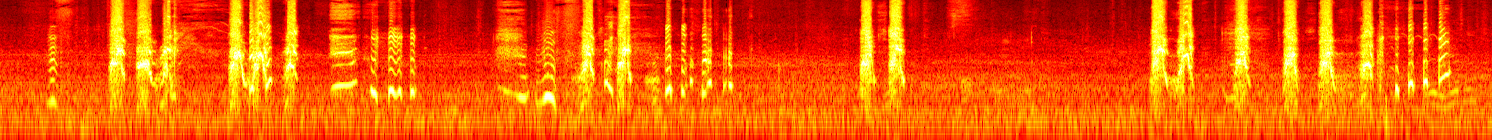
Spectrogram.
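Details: Pet dog scared of a kitten, giving sharp yipping barks in irregular clusters of two to five, with quiet pauses between bursts; faint voices and low room hum underneath.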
